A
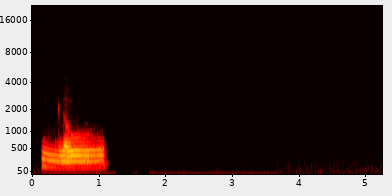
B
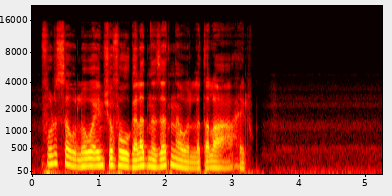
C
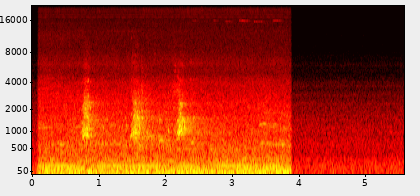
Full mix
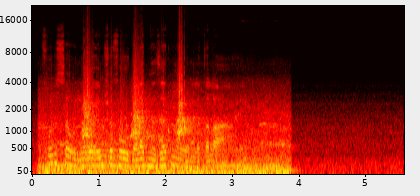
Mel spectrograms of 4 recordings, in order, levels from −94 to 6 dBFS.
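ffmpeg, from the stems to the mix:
ffmpeg -i stem1.wav -i stem2.wav -i stem3.wav -filter_complex "[0:a]adelay=350,volume=-5.5dB[link_01];[1:a]aemphasis=mode=reproduction:type=50fm,volume=-8dB[link_02];[2:a]lowpass=frequency=1400:poles=1,volume=-4.5dB[link_03];[link_01][link_02][link_03]amix=inputs=3:normalize=0,bandreject=frequency=57.83:width_type=h:width=4,bandreject=frequency=115.66:width_type=h:width=4,bandreject=frequency=173.49:width_type=h:width=4,bandreject=frequency=231.32:width_type=h:width=4,bandreject=frequency=289.15:width_type=h:width=4,bandreject=frequency=346.98:width_type=h:width=4,bandreject=frequency=404.81:width_type=h:width=4,bandreject=frequency=462.64:width_type=h:width=4,bandreject=frequency=520.47:width_type=h:width=4,bandreject=frequency=578.3:width_type=h:width=4,bandreject=frequency=636.13:width_type=h:width=4,aeval=exprs='0.126*(abs(mod(val(0)/0.126+3,4)-2)-1)':channel_layout=same" out.wav

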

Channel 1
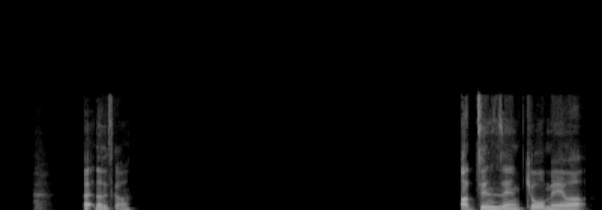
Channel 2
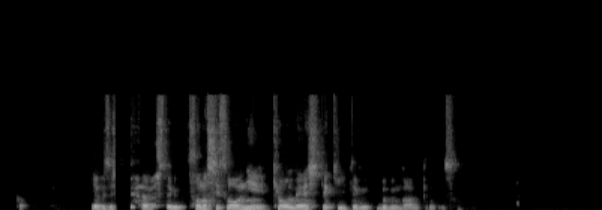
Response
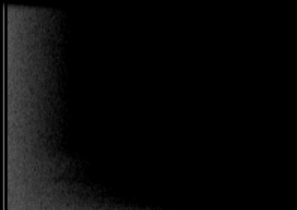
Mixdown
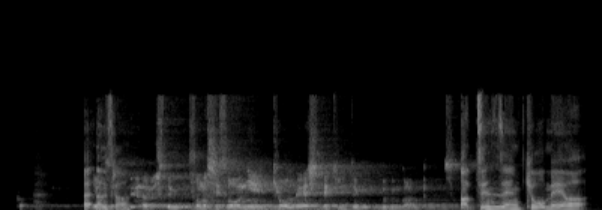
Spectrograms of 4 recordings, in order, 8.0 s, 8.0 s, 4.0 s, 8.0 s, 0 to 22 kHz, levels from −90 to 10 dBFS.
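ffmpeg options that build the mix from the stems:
-filter_complex "[0:a]agate=range=-10dB:threshold=-48dB:ratio=16:detection=peak,highpass=frequency=200:width=0.5412,highpass=frequency=200:width=1.3066,acompressor=threshold=-28dB:ratio=6,volume=3dB[link_01];[1:a]equalizer=frequency=125:width_type=o:width=1:gain=-6,equalizer=frequency=250:width_type=o:width=1:gain=-11,equalizer=frequency=500:width_type=o:width=1:gain=3,equalizer=frequency=1000:width_type=o:width=1:gain=-11,equalizer=frequency=2000:width_type=o:width=1:gain=11,equalizer=frequency=4000:width_type=o:width=1:gain=4,equalizer=frequency=8000:width_type=o:width=1:gain=-8,volume=-2dB,asplit=2[link_02][link_03];[link_03]volume=-3.5dB[link_04];[2:a]atrim=start_sample=2205[link_05];[link_04][link_05]afir=irnorm=-1:irlink=0[link_06];[link_01][link_02][link_06]amix=inputs=3:normalize=0,flanger=delay=7.2:depth=4.4:regen=49:speed=1.5:shape=sinusoidal"

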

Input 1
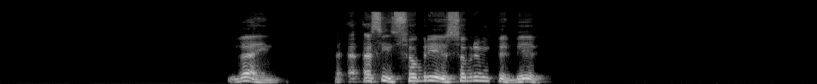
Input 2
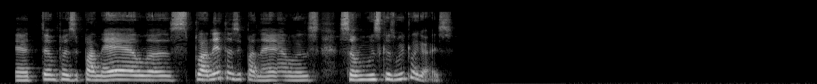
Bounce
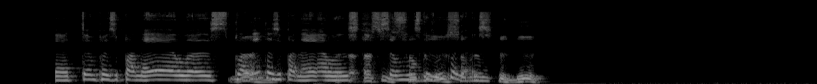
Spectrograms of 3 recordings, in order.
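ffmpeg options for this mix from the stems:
ffmpeg -i stem1.wav -i stem2.wav -filter_complex "[0:a]volume=-10.5dB[link_01];[1:a]acompressor=threshold=-22dB:ratio=6,adelay=400,volume=-2.5dB[link_02];[link_01][link_02]amix=inputs=2:normalize=0,asuperstop=centerf=2100:order=8:qfactor=1.3,alimiter=level_in=1dB:limit=-24dB:level=0:latency=1:release=441,volume=-1dB" out.wav

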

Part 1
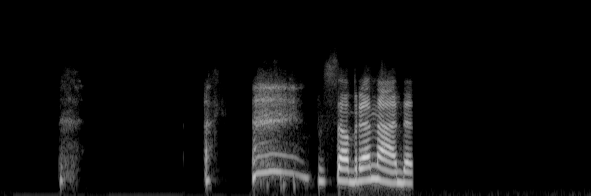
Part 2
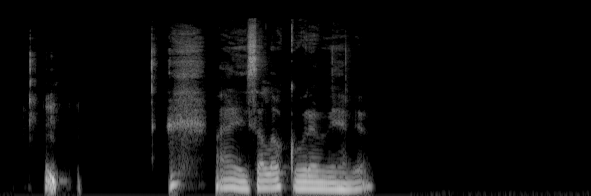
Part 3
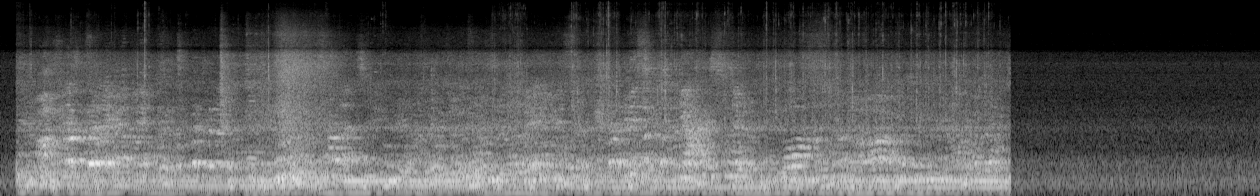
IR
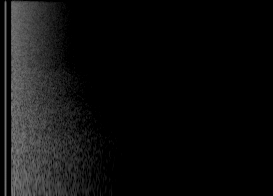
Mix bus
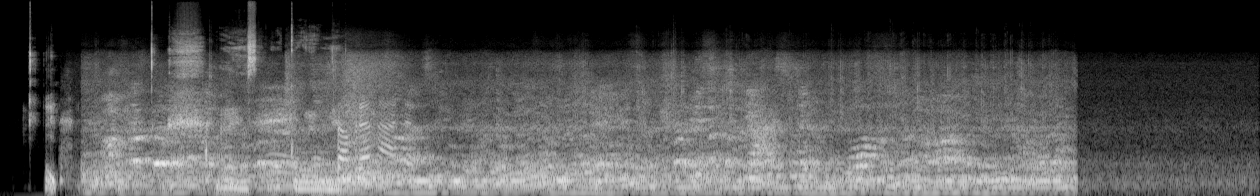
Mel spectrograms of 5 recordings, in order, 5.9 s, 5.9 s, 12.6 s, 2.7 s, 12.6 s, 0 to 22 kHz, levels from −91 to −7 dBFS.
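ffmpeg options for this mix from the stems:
-filter_complex "[0:a]volume=3dB[link_01];[1:a]adynamicsmooth=sensitivity=8:basefreq=4300,crystalizer=i=8:c=0,volume=2dB,asplit=2[link_02][link_03];[2:a]lowpass=6400,flanger=delay=16:depth=6.6:speed=2.1,adelay=650,volume=-3dB[link_04];[link_03]apad=whole_len=261005[link_05];[link_01][link_05]sidechaingate=range=-13dB:threshold=-47dB:ratio=16:detection=peak[link_06];[link_06][link_02]amix=inputs=2:normalize=0,equalizer=frequency=1000:width_type=o:width=1:gain=7,equalizer=frequency=2000:width_type=o:width=1:gain=11,equalizer=frequency=4000:width_type=o:width=1:gain=-7,equalizer=frequency=8000:width_type=o:width=1:gain=10,acompressor=threshold=-25dB:ratio=6,volume=0dB[link_07];[link_04][link_07]amix=inputs=2:normalize=0,dynaudnorm=framelen=110:gausssize=3:maxgain=6dB"

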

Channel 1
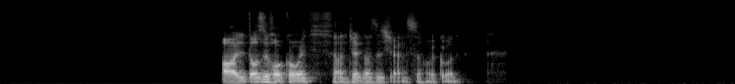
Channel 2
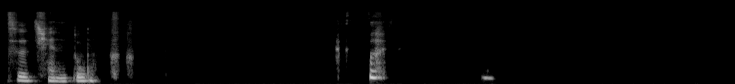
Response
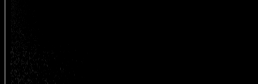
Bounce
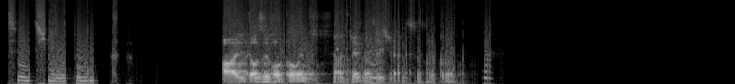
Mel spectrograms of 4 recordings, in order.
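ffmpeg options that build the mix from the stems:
-filter_complex "[0:a]lowshelf=frequency=100:gain=-9.5,volume=-3.5dB,asplit=3[link_01][link_02][link_03];[link_02]volume=-24dB[link_04];[link_03]volume=-12dB[link_05];[1:a]aeval=exprs='(tanh(31.6*val(0)+0.65)-tanh(0.65))/31.6':channel_layout=same,volume=-3dB,asplit=2[link_06][link_07];[link_07]volume=-11dB[link_08];[2:a]atrim=start_sample=2205[link_09];[link_04][link_08]amix=inputs=2:normalize=0[link_10];[link_10][link_09]afir=irnorm=-1:irlink=0[link_11];[link_05]aecho=0:1:118|236|354:1|0.21|0.0441[link_12];[link_01][link_06][link_11][link_12]amix=inputs=4:normalize=0,highshelf=frequency=4500:gain=7.5,acrusher=bits=6:dc=4:mix=0:aa=0.000001"

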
